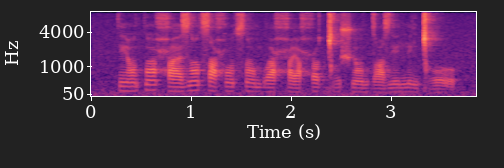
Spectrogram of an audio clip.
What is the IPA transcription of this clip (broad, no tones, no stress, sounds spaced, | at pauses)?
t ẽ tˤ ẽ ħ a z ɛ̃ sˤ a ħ ũ sˤ ã b ʌ ħ ɛ ħ o ɡ͡ǀ o ʃ ũ dˤ a z ẽ n ẽ ɡ͡ǀ o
